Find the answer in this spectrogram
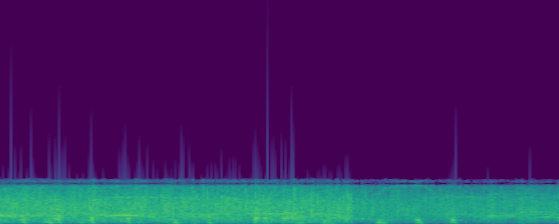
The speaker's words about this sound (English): So let's give everyone an applause.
